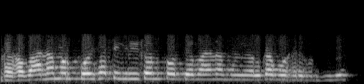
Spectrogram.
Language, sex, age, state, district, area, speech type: Odia, male, 45-60, Odisha, Nabarangpur, rural, conversation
